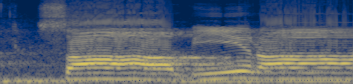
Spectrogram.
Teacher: Boleh 2, boleh 4, boleh 6. Cuma kalau sabira, sabira, ra hanya 2 harokat, nggak boleh lebih dan nggak bisa kurang.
